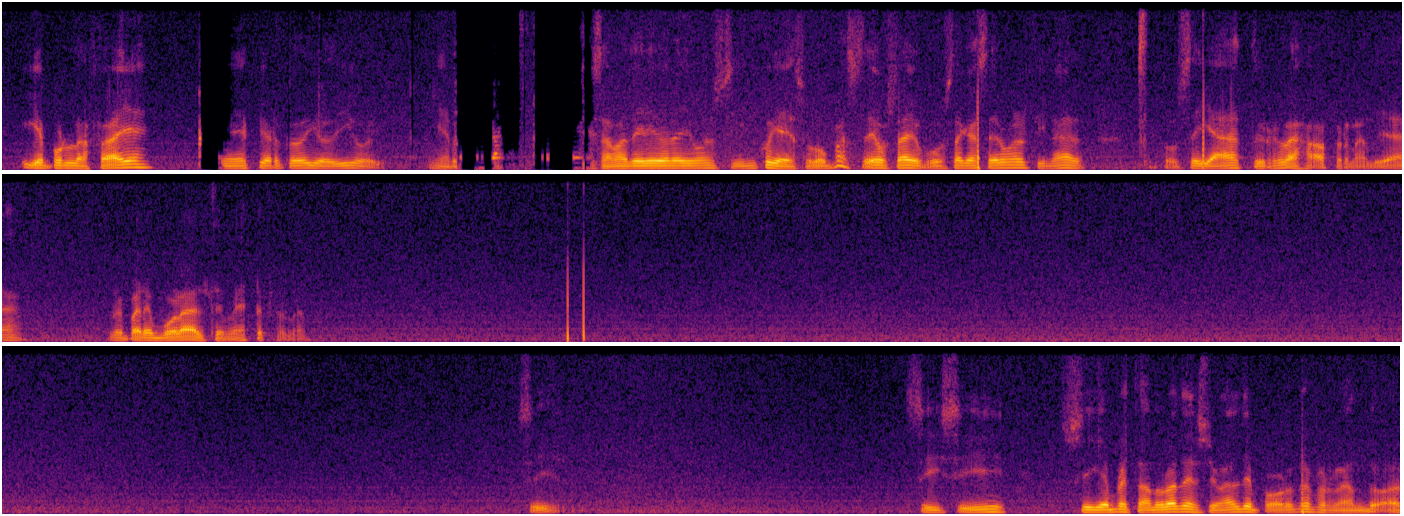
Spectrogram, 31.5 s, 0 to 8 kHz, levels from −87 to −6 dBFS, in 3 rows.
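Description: Between about 1.46 and 4.46 s, you can hear the other side's voice leaking through in brief scraps, at 1.46–1.53, 3.05–3.10, 3.70–3.77 and 3.98–4.14 s. The loudest is only about 10 dB under the talker, likely echo the canceller didn't fully remove. Interleaved with those scraps is speech suppressed in double talk: the talker drops out almost completely at 1.51–1.73, 3.44–3.77 and 4.19–4.46 s. That's likely the canceller ducking everything while both sides overlapped. After that come loud pops: single sharp clicks at 7.33–7.35, 9.02–9.04 and 30.76–30.78 s, and a quick double at 14.75–14.89 s, up to about 25 dB above the speech. They're likely voltage glitches, with the talk carrying on underneath.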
